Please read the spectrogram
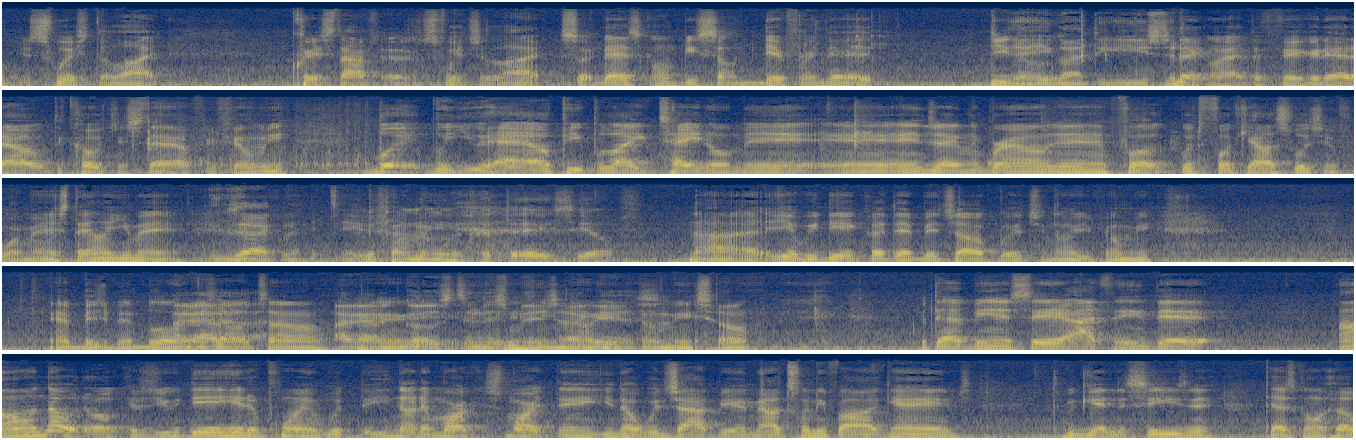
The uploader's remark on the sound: Live from the NBA DRAFT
